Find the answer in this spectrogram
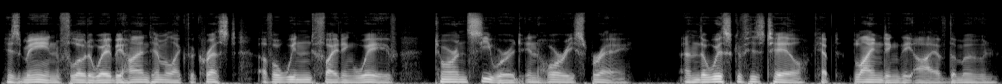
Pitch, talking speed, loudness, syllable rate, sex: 100 Hz, 190 wpm, -17 LUFS, 4.4 syllables/s, male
